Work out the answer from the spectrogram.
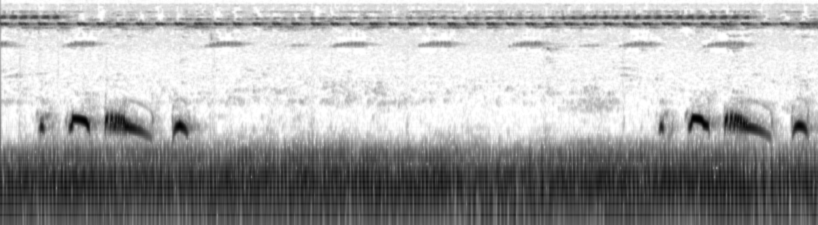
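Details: Red junglefowl decoy rooster crowing to call in wild birds during a rainy spell: two raspy four-part crows, each a short note, a rising-falling phrase, a long drawn-out slurred note and a clipped ending, over a steady low rumble.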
